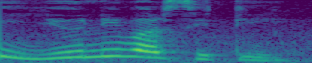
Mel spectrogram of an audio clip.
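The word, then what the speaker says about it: university: अब यहाँ देखिए, यूनिवर्सिटी है तो ये वॉवेल, बट इसका प्रोनाउंसिएशन क्या हो रहा है, यू। और यू हम कैसे लिखते हैं, वाई से। और वाई क्या है, ये नॉन वॉवेल साउंड है, मतलब ये कॉन्सोनेंट साउंड है, इसलिए हमने यूनिवर्सिटी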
